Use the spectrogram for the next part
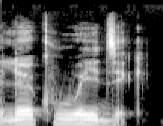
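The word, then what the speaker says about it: Couëdic: Prends une chance c'est vrai que souvent que le tréma, il fuck le monde, puis tu sais, ça fait O-U-E tréma. Euh, mais dans le fond, faut le prononcer comme si c'était un E accent aigu. C'est ça le, petit truc. Fait que ça fait le couédic, simplement.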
